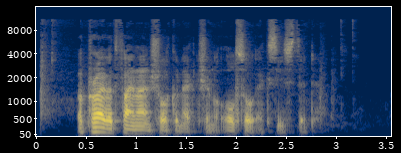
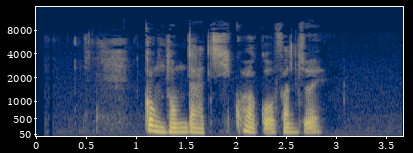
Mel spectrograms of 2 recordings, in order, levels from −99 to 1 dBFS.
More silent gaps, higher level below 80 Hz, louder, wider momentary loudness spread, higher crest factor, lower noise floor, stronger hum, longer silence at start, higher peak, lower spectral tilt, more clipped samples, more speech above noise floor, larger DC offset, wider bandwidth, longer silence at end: neither; second, -74 dBFS vs -64 dBFS; first, -19 LUFS vs -23 LUFS; second, 19 LU vs 23 LU; about the same, 22 dB vs 22 dB; first, -70 dBFS vs -66 dBFS; neither; second, 0.4 s vs 0.75 s; about the same, 0 dBFS vs -2 dBFS; second, -4.5 dB/octave vs -6.5 dB/octave; neither; first, 51 dB vs 44 dB; neither; first, 11.5 kHz vs 10 kHz; about the same, 0.9 s vs 0.85 s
